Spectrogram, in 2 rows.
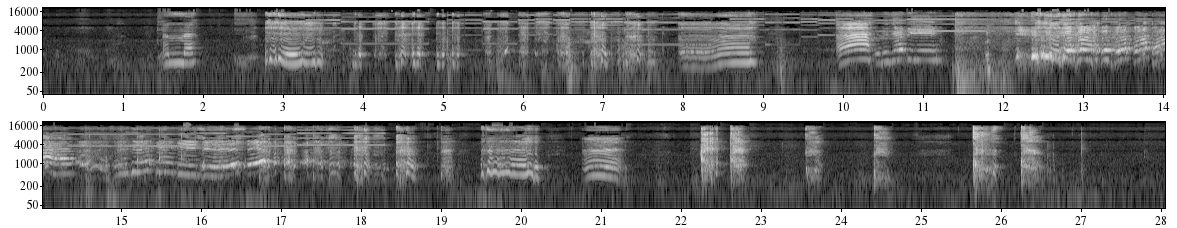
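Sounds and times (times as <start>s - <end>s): baby laughing and babbling: 1.5s - 9.0s, 12.1s - 21.4s.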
